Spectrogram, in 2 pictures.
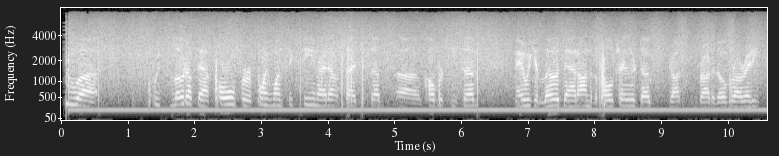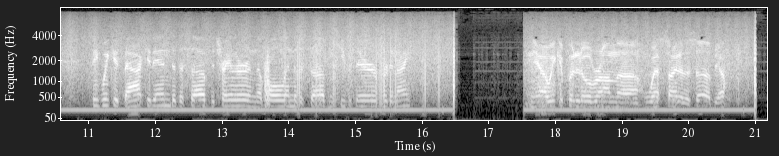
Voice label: Medevac, scanner; AirEvac PhxT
